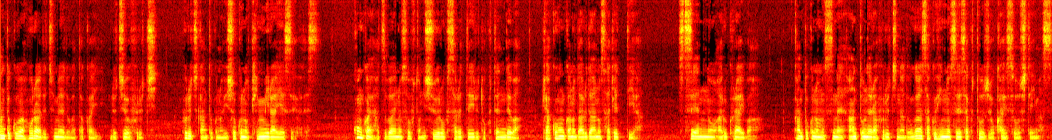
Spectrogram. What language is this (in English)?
Japanese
